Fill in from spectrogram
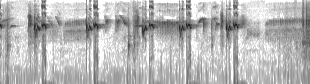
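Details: Fighting Bar-winged prinias: a rapid run of high chirping bursts with sharp snapping ticks, about five bursts in a few seconds, separated by short thin trilling notes.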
